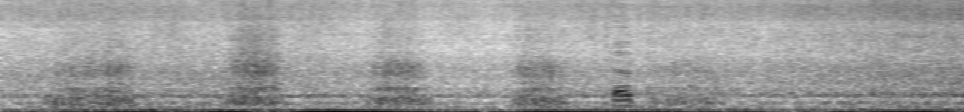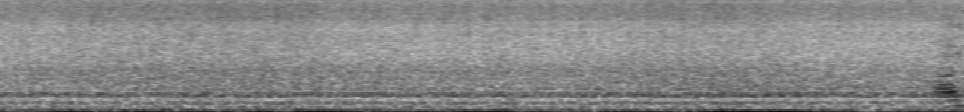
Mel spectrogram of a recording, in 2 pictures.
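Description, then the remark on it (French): A steady, droning buzz of many insects, like bees humming together, holding a continuous low hum throughout with a few soft pulsing swells early on. “T'entends le bombissement”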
